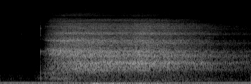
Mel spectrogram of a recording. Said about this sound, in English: repeat this to yourself while you breathe deeply in and out.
